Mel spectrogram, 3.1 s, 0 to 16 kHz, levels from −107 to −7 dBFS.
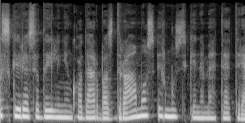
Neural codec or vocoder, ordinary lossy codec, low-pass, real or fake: none; MP3, 96 kbps; 14.4 kHz; real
